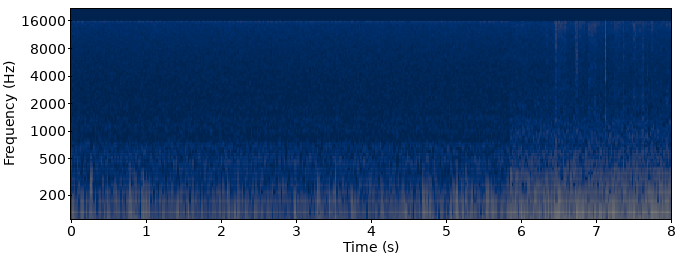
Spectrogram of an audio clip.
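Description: Low, uneven rumble from a stationary vantage point. About six seconds in, it switches abruptly to louder, steadier car driving noise: engine and tyre rumble heard from inside a moving car, with a few faint clicks.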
